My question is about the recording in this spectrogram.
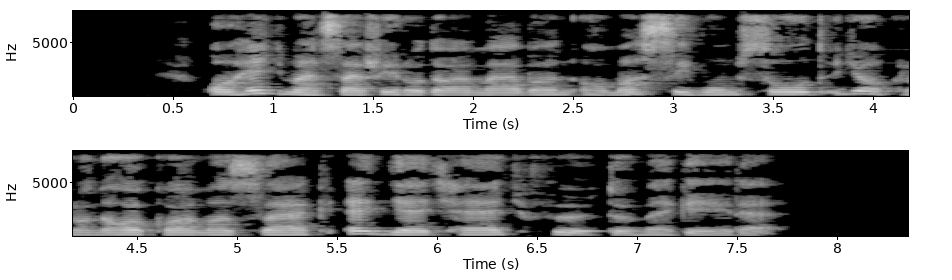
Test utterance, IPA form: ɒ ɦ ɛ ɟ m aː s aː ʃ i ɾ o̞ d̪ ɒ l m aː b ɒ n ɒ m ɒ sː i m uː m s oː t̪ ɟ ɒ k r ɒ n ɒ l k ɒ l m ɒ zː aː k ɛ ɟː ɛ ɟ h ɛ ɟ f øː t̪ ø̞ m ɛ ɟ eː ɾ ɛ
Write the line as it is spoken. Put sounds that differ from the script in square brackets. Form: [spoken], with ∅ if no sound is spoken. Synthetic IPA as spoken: ɒ ɦ ɛ ɟ m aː s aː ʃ i ɾ o̞ d̪ ɒ l m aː b ɒ n ɒ m ɒ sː i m [u] m s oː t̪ ɟ ɒ k r ɒ n ɒ l k ɒ l m ɒ zː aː k ɛ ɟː ɛ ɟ h ɛ ɟ f øː t̪ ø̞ m ɛ [ɡ] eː ɾ ɛ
